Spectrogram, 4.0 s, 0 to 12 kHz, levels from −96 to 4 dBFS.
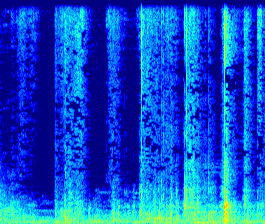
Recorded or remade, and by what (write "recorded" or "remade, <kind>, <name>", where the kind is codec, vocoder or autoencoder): recorded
